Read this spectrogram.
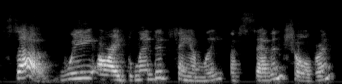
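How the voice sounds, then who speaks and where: A woman's voice: fairly high pitch, animated, unhurried, breathy edge. A woman in her fifties with a thick Southern Georgia accent, telling her story as a guest speaker on a video call. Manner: warm storytelling with a thick drawl. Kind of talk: casual talk on a video call. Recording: dull lo-fi call audio.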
